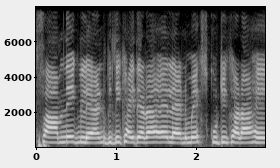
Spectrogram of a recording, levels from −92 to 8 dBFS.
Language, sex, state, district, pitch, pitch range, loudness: Hindi, female, Bihar, Lakhisarai, 290 Hz, 280-295 Hz, -13 LUFS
